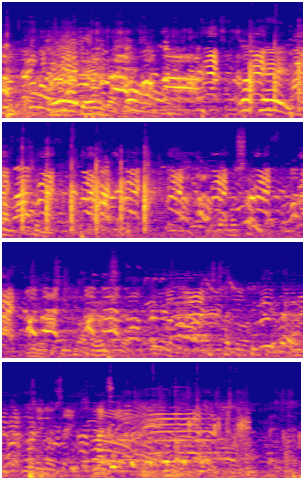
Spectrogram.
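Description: Footballers shout to each other across an open pitch.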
